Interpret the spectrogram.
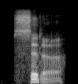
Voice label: "Seder", British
